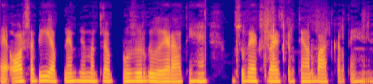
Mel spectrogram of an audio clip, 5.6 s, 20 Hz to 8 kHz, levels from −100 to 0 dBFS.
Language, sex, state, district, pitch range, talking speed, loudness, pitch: Hindi, male, Uttar Pradesh, Muzaffarnagar, 130-140 Hz, 170 wpm, -17 LUFS, 135 Hz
